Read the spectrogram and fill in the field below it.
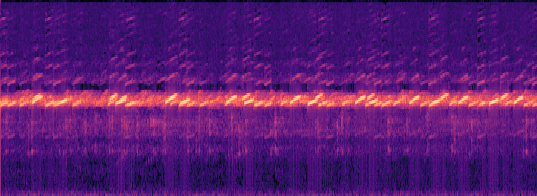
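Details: Frogs calling at dusk: a dense, continuous chorus of high, rapidly pulsed trilling croaks from many overlapping callers, with fainter lower chirps scattered beneath and a soft low rumble throughout.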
